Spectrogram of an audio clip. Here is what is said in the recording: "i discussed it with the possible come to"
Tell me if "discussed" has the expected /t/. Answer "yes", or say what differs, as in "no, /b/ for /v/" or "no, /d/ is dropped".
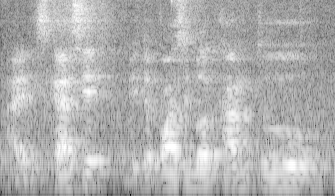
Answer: no, /t/ is dropped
